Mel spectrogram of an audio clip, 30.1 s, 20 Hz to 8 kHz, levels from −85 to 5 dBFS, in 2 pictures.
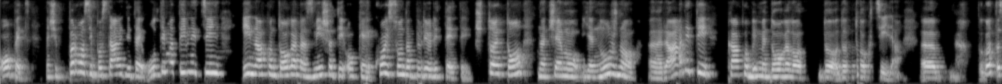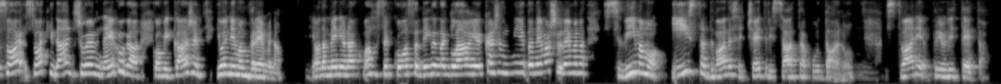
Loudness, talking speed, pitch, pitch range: -17 LUFS, 145 wpm, 255 Hz, 210-290 Hz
